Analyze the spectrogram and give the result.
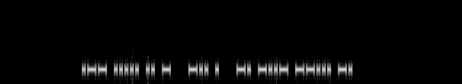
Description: Morse code, heard as a keyed tone, about 41 wpm, 700 Hz. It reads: W5IT DE NX7N
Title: USA Callsign DE Callsign - 4 Characters - 45wpm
